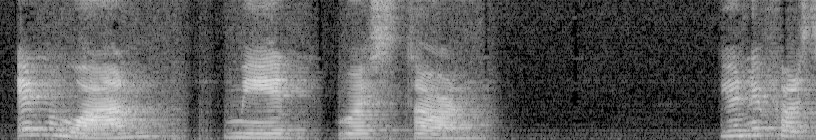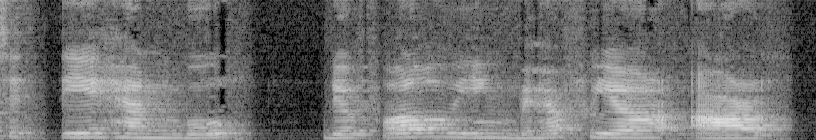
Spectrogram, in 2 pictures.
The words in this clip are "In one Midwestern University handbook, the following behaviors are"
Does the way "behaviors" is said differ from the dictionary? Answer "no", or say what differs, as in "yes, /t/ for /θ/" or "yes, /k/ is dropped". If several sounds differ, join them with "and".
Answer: yes, /z/ is dropped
